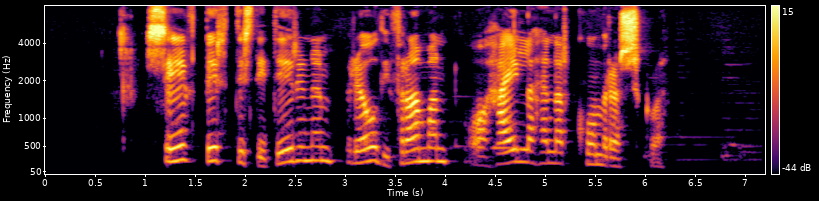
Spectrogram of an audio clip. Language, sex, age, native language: Icelandic, female, 40-49, Icelandic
